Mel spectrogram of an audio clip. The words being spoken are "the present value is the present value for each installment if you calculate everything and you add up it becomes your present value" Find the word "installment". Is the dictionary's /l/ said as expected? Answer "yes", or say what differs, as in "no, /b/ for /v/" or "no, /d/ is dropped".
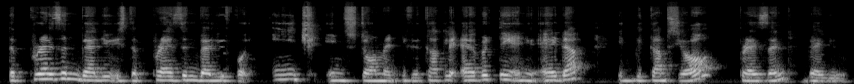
no, /l/ is dropped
